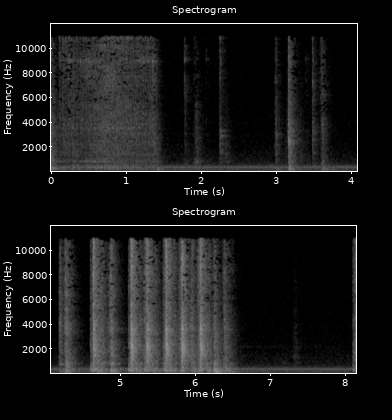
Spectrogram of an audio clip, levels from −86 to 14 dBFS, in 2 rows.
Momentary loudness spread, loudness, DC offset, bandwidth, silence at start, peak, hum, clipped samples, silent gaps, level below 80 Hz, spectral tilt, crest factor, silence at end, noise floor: 26 LU; -32 LUFS; 0.1%; 11.5 kHz; 0 s; -10 dBFS; none; under 0.1%; none; -68 dBFS; -1 dB/octave; 26 dB; 0 s; -56 dBFS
